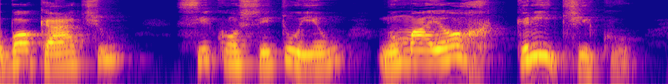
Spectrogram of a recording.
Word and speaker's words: Boccaccio: o em italiano no latim também o a pronúncia procure a mesma de no vernáculo italiano na no latim no clássico boccaccio giovanni boccaccio filho de comerciantes hoje nós iremos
